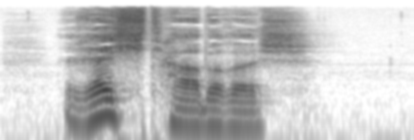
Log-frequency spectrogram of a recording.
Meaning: tending to consider himself right when disagreeing with other people; opinionated, bossy, dogmatic (of a person)
- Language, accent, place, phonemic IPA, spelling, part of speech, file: German, Germany, Berlin, /ˈʁɛçtˌhaːbəʁɪʃ/, rechthaberisch, adjective, De-rechthaberisch.ogg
